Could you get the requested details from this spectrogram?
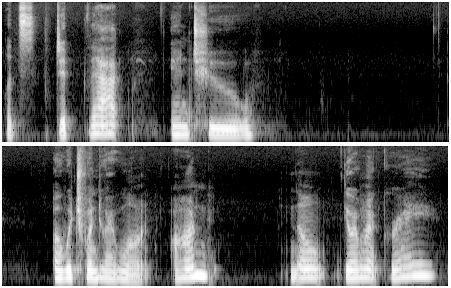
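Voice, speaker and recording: Warm and medium-pitched, this woman speaks slowly with many pauses, recorded cleanly in a studio with no room sound. She's a livestream host and audio performer with a cold, chatting casually, rambling and sometimes playful while thinking aloud over her makeup.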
